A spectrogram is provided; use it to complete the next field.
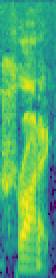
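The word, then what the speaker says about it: Cronache: very influential liberal newsweekly called chronic no it sounds like chronic it's spelled I'm serious okay listeners c r o n a c h e so he was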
